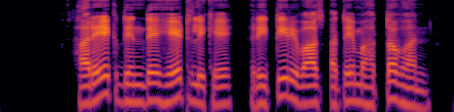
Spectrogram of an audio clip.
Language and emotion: Punjabi, neutral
